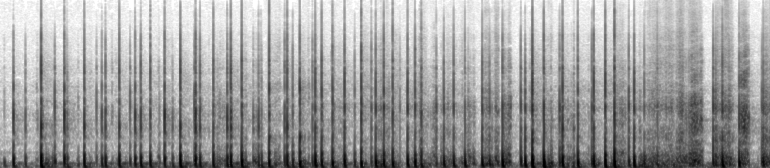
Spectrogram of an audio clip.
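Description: A red Bintang beer can holder is tapped rapidly and scratched. The taps are dozens of dull, low, thumping hits that die away almost instantly. Toward the end they give way to short, hissy scratching bursts.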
